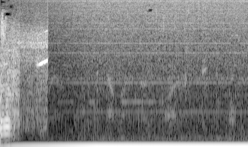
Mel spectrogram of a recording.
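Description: A man's voice finishing a word right at the start, then a faint steady hiss with a few faint thin steady tones, the background of a light aircraft's cockpit headset intercom.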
